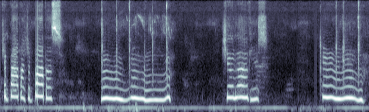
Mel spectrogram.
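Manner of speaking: very high squeaky cooing to a pet. Real, not acted. Doting owner to the pet, very high baby talk. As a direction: coo in a tiny falsetto.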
